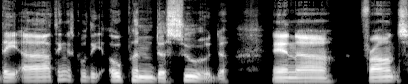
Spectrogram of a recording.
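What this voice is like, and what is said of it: Attempted French pronunciation. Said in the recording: “I don't know if that was a good accent”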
